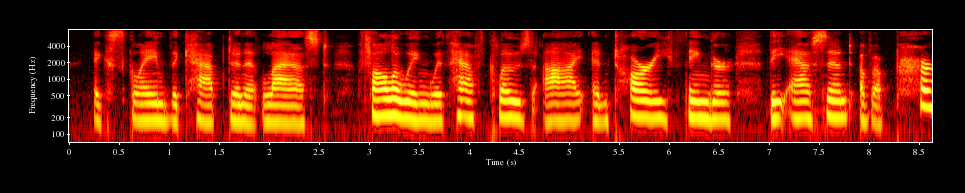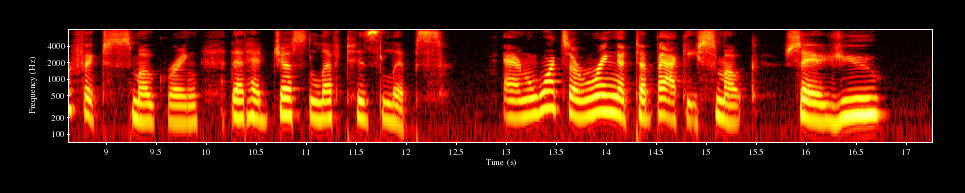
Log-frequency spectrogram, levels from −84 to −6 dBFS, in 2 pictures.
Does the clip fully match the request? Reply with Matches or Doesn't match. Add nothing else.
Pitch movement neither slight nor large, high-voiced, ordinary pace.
Doesn't match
